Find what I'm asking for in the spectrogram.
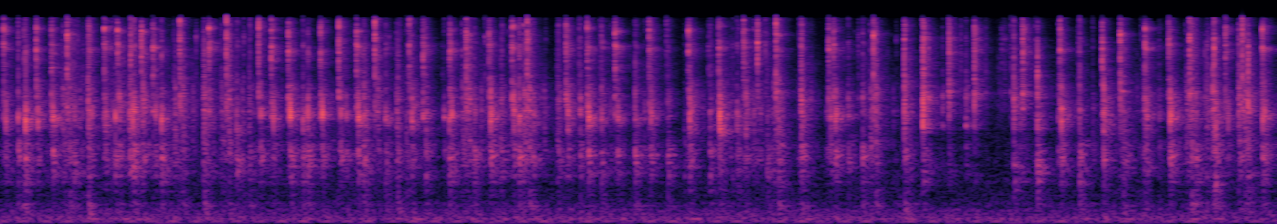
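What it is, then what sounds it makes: Plastic mechanical keyboard with clicky switches. Fingertips type steadily on a backlit mechanical gaming keyboard with plastic keycaps and clicky Cherry MX Blue switches. The result is a dense, continuous stream of sharp, bright clicks that die away almost instantly, with almost no low end.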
